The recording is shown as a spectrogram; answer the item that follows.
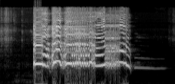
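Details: Crowing from a domestic rooster, Aseel or black bantam, during a crowing contest between the two breeds: a single loud, harsh crow held level for about one and a half seconds, breaking once midway, then fading into a thin trailing whine.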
